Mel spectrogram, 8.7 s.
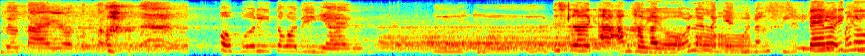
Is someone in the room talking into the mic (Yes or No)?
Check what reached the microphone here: Yes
